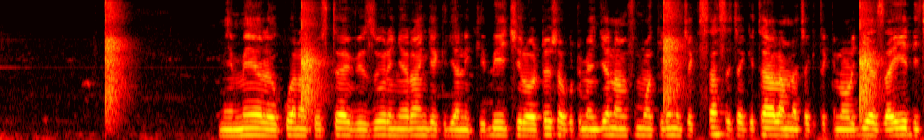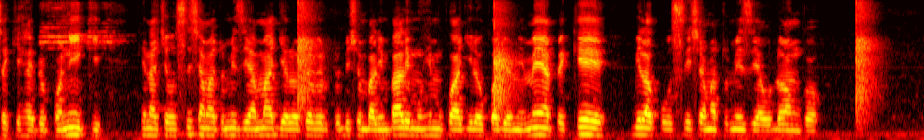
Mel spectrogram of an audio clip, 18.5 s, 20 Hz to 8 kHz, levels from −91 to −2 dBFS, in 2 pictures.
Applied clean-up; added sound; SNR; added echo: none; Clapping / Chirp, tweet; 12 dB; none.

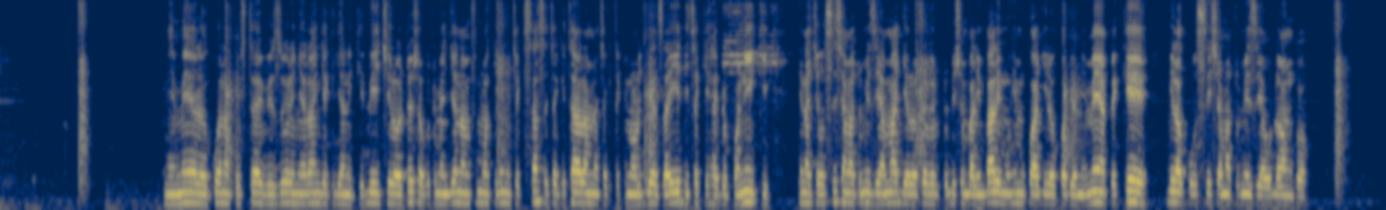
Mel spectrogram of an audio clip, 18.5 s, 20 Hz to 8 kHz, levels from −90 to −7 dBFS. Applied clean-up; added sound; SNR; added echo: neural mask model RNNoise.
